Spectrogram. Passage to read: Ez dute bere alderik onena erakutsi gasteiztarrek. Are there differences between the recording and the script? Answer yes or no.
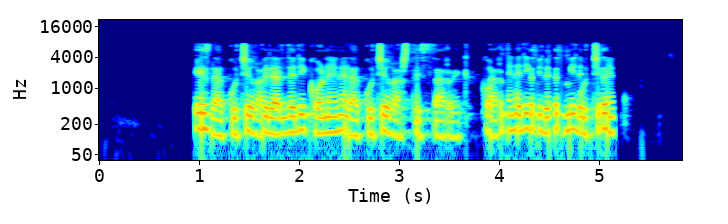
yes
